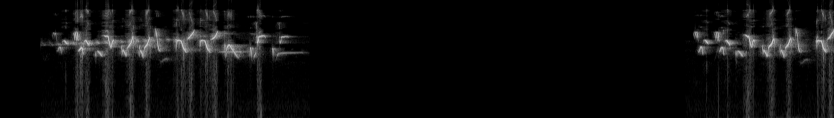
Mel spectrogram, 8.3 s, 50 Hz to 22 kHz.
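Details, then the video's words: Long indigo bunting strophe of about 2.5 seconds, high doubled chirps and buzzy slurs tumbling together, followed after a four-second pause by the start of another song. "Azulejo Indigo Canto! Llamado! Sonido! Cantando! - Indigo Bunting Song - Passerina Cyanea"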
